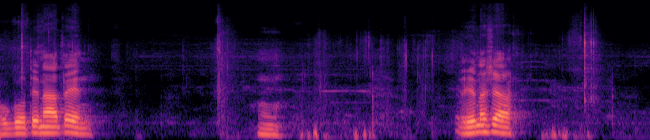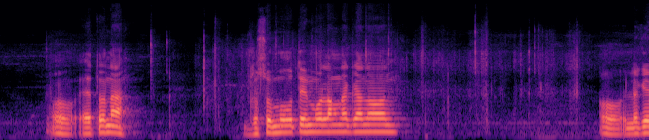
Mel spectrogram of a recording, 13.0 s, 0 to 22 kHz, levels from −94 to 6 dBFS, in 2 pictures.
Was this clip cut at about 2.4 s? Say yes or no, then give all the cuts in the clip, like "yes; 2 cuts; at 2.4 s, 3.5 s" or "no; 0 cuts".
no; 0 cuts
